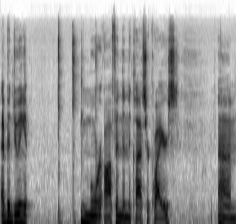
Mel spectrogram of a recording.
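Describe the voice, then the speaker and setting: Soft-spoken, a man talks at a moderate pace. His medium pitch shows ordinary variation. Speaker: livestreamer. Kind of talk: casual livestream chat while building. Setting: home livestream on camera.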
